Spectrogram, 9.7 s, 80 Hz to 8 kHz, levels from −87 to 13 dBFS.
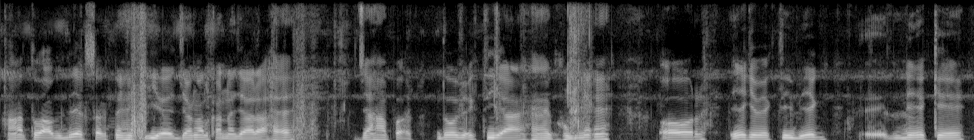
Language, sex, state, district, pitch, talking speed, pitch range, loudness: Hindi, male, Chhattisgarh, Balrampur, 120 Hz, 160 wpm, 115-130 Hz, -15 LUFS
